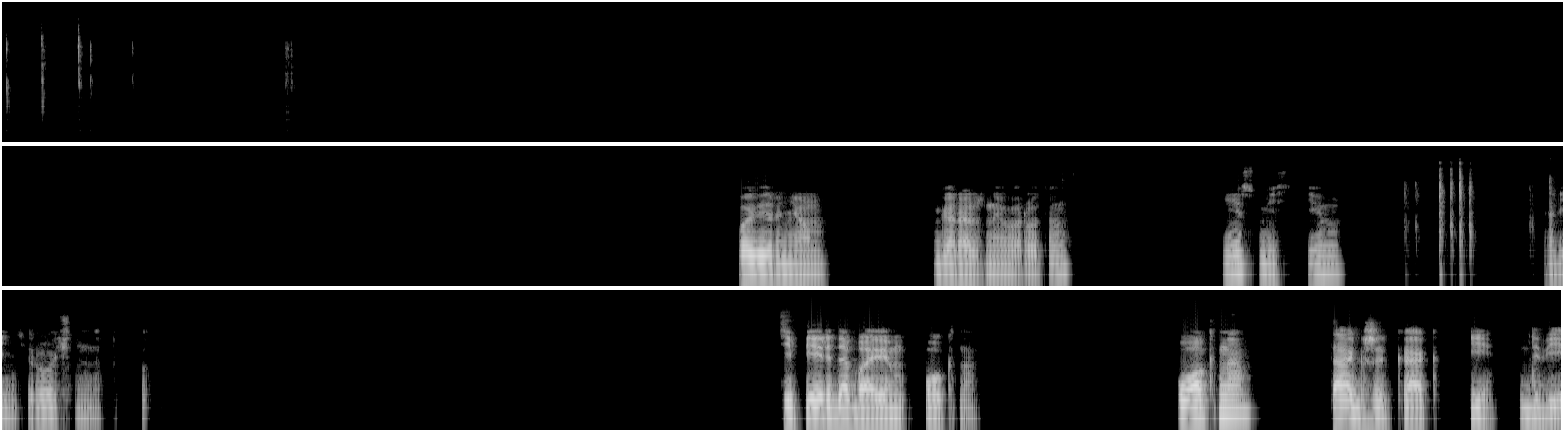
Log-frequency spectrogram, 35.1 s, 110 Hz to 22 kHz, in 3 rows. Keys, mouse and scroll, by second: 2.0-2.5 scroll down 2, 2.5 middle click, 4.2 click, 5.5 scroll down 2, 6.3 click, 8.9 click, 11.9 click, 19.5 click, 25.3 scroll down 2, 26.0 scroll down 2, 26.3-26.9 middle drag.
